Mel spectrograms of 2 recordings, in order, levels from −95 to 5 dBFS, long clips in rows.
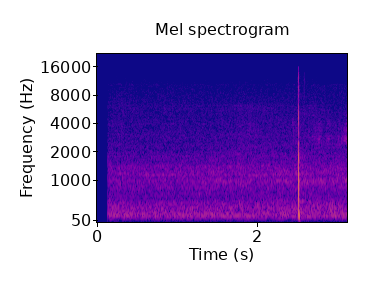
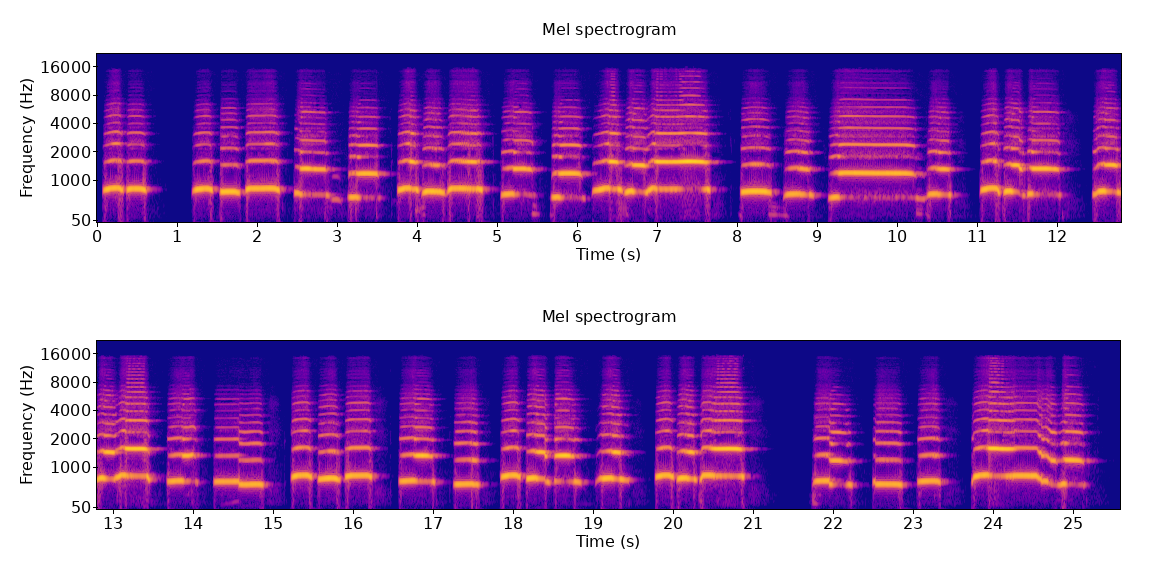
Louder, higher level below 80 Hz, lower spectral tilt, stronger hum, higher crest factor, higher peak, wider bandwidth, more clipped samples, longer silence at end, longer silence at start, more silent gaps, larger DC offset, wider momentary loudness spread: second, -48 LUFS vs -13 LUFS; second, -86 dBFS vs -76 dBFS; first, -5 dB/octave vs 2 dB/octave; neither; first, 38 dB vs 12 dB; second, -12 dBFS vs -2 dBFS; first, 15.5 kHz vs 14 kHz; neither; second, 0 s vs 0.45 s; about the same, 0.1 s vs 0.05 s; second, none vs 21.59-21.66 s; neither; first, 18 LU vs 12 LU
